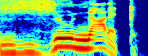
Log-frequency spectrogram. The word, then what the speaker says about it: zoonotic: day by the way the way it's pronounced is zoonotic zoonotic not zoonotic no zoonotic i mean you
